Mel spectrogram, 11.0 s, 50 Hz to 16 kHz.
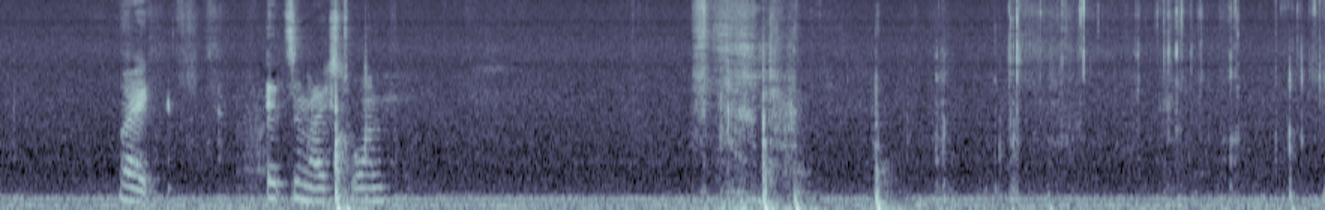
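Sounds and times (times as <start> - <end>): slime crust crackling and popping: 7.8 - 11.0.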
